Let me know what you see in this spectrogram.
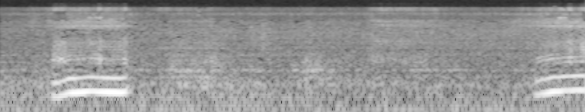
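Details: Gentle snoring: two soft, low, humming snores a few seconds apart over steady room noise; snoring.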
